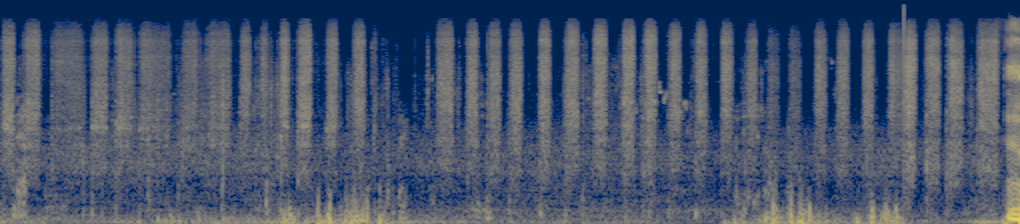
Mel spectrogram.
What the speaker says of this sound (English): By sweeping diagonally to the joints, the grit is not swept out again.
